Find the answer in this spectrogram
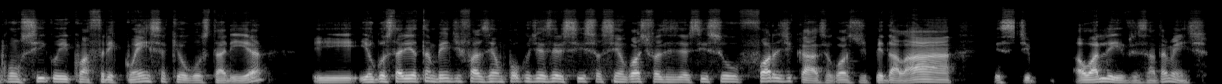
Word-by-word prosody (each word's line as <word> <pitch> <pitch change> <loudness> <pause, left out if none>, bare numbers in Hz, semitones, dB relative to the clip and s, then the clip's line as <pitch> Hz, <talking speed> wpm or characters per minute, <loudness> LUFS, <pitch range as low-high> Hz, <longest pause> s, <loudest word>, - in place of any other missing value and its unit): consigo 130 +3 0
ir 125 -2 +2
com 120 - -2
a 110 - -1
frequência 125 +5 -2
que 125 - -12
eu 105 -3 +2
gostaria. 90 -3 0 0.5
E 100 0 -1
e - - 0
eu 115 -1 +2
gostaria 135 +1 +4
também 145 0 0
de 140 0 -6
fazer 130 0 +1
um 130 - -3
pouco 135 +2 -2
de 140 - -4
exercício 135 0 0
assim, 125 +2 -5
eu 120 - -1
gosto 130 +1 +3
de - - -8
fazer 120 -2 -1
exercício 125 +4 -2
fora 145 +5 +2
de 145 +1 -6
casa, 90 -9 -1
eu - - -7
gosto 105 -5 0
de 100 - -10
pedalar, 105 +3 +3 0.4
esse - - -2
tipo - - -8 0.3
ao 105 +1 +3
ar 115 - +5
livre, 100 -9 +1
exatamente. 90 - -6
120 Hz, 185 wpm, -23 LUFS, 100-135 Hz, 0.5 s, ar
